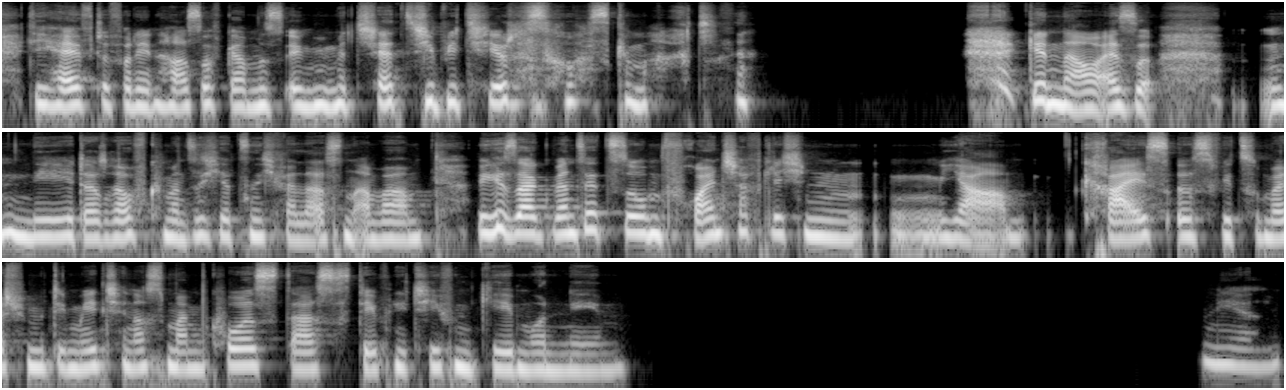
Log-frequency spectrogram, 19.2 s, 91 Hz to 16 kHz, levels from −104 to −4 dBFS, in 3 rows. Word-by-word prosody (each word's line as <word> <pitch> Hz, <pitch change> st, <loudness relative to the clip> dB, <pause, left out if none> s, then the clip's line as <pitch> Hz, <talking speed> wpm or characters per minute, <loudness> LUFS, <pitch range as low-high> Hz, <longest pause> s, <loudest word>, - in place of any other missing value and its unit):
die 240 Hz, -, +1 dB
Hälfte 230 Hz, +2 st, +3 dB
von 230 Hz, 0 st, -3 dB
den 220 Hz, 0 st, 0 dB
Hausaufgaben 220 Hz, 0 st, -1 dB
ist 230 Hz, -1 st, 0 dB
irgendwie 230 Hz, 0 st, +3 dB
mit 235 Hz, +1 st, 0 dB
ChatGPT 260 Hz, 0 st, +1 dB
oder 250 Hz, 0 st, +4 dB
sowas 270 Hz, +2 st, -1 dB
gemacht. 245 Hz, -3 st, -5 dB, 1.5 s
Genau, 240 Hz, -8 st, +6 dB
also, 210 Hz, +1 st, +3 dB, 0.5 s
ne, 225 Hz, -2 st, +2 dB
darauf 210 Hz, +1 st, -1 dB
kann 225 Hz, -, -3 dB
man 210 Hz, -1 st, -1 dB
sich 230 Hz, 0 st, -4 dB
jetzt 225 Hz, 0 st, -4 dB
nicht 220 Hz, +1 st, -1 dB
verlassen, 200 Hz, +3 st, -3 dB
aber 200 Hz, +1 st, -2 dB, 0.2 s
wie 250 Hz, -, +3 dB
gesagt, 250 Hz, -4 st, +5 dB
wenn's 245 Hz, +2 st, +3 dB
jetzt 290 Hz, -1 st, +1 dB
so 255 Hz, -1 st, +4 dB
im 245 Hz, -1 st, +4 dB
freundschaftlichen, 235 Hz, -2 st, 0 dB, 0.4 s
ja, 210 Hz, 0 st, +1 dB, 0.3 s
Kreis 225 Hz, +1 st, +4 dB
ist, 220 Hz, +1 st, -2 dB
wie 220 Hz, -, -2 dB
zum 215 Hz, 0 st, -5 dB
Beispiel 210 Hz, +2 st, -1 dB
mit 215 Hz, -, -3 dB
den 210 Hz, -, -2 dB
Mädchen 220 Hz, +1 st, -2 dB
aus 215 Hz, +1 st, -5 dB
meinem 205 Hz, -1 st, -1 dB
Kurs, 230 Hz, 0 st, +2 dB
da 200 Hz, -1 st, -3 dB
ist 200 Hz, -, 0 dB
es -, -, -7 dB
definitiv 215 Hz, +2 st, -5 dB
'n 210 Hz, -, +2 dB
Geben 200 Hz, -1 st, -3 dB
und 195 Hz, -1 st, -4 dB
Nehmen. 185 Hz, +1 st, -9 dB, 2.9 s
Ja. 240 Hz, -3 st, -6 dB
220 Hz, 160 wpm, -22 LUFS, 210-240 Hz, 2.9 s, Genau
